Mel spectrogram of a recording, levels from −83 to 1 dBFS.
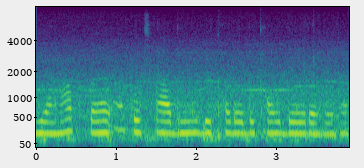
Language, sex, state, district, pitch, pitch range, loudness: Hindi, male, Haryana, Charkhi Dadri, 205 Hz, 200-210 Hz, -14 LUFS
